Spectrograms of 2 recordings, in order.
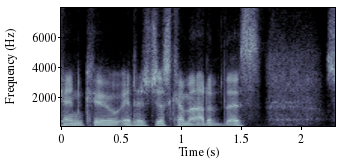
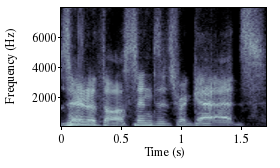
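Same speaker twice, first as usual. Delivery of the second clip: put-on deep, orc-like orcish accent. The tied-up Kenku comes out of the laughter spell and speaks: deep orcish accent. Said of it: "in this deep, sort of orcish accent".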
